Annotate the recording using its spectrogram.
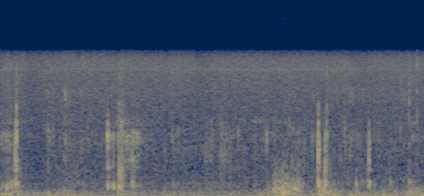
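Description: Mountain bike rolling over a rocky dirt trail, picked up by a camera on the bike or rider: a steady low rumble with irregular clatter and knocks as the bike jolts over stones, the heaviest thuds about three seconds in.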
